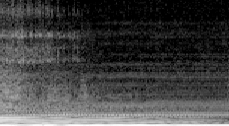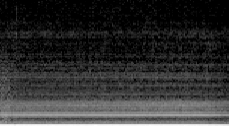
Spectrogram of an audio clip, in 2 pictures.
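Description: A steady, low droning hum with many overtones, the sustained tail of the outro's closing sound, its higher tones slowly dying away.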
